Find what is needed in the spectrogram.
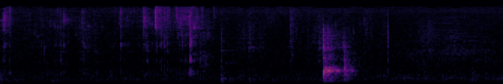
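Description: Wooden spoon stirring a wet flour-and-oatmeal batter in a ceramic bowl as milk is poured in: faint scraping and sloshing with small clicks, and one brief louder sound a little under three seconds in.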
